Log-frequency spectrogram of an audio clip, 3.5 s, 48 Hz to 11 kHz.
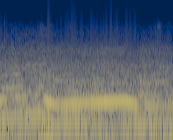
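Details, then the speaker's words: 2025 Ram 1500 RHO, Hurricane twin-turbo inline-6 with 8HP automatic, accelerating on road: hard pull with brief pitch drops at each upshift and small exhaust pops between gears, normal burble. "Little farts between gears from the 8HP."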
